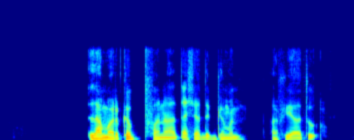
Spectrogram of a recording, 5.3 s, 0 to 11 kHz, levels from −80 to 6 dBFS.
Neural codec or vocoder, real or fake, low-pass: codec, 16 kHz, 2 kbps, X-Codec, HuBERT features, trained on balanced general audio; fake; 7.2 kHz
